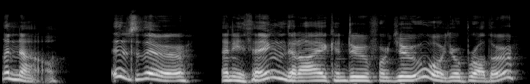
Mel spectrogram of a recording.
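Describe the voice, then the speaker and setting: A reader voicing a pompous, self-righteous older clergyman who lectures in a loud, preachy way. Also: medium pitch, expressive, unhurried. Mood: unctuous. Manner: sanctimonious, lecturing, rising to indignant.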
